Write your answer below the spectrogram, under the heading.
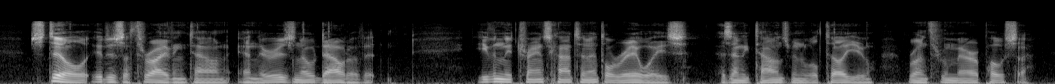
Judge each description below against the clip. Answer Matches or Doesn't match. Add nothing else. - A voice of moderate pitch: Doesn't match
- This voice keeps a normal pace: Matches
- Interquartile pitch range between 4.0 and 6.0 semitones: Doesn't match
